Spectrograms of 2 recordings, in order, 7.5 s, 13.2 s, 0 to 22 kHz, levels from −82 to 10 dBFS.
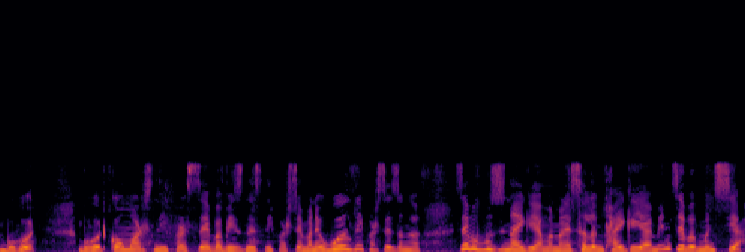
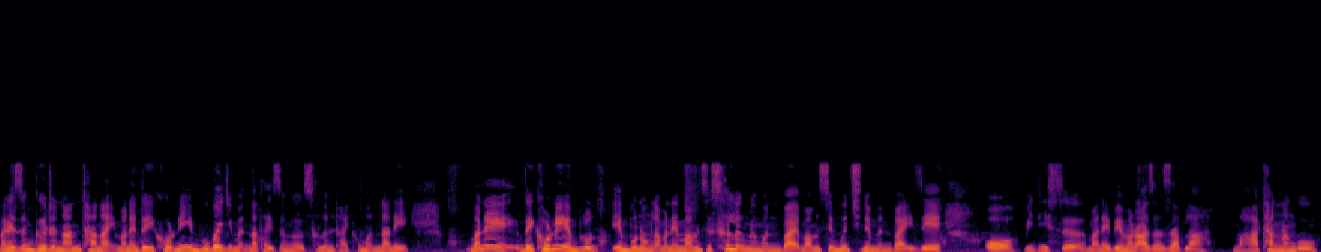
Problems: constant background noise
